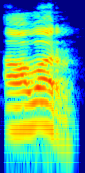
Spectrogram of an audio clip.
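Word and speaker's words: hour: an एन और एक है आवर आवर माने घंटा नहीं होता है समय घंटा आवर मीन्स घंटा एच ओ यू आर एच ओ यू आर को हावर नहीं पढ़ेंगे क्या पढ़ेंगे आवर तो पहला उच्चारण क्या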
